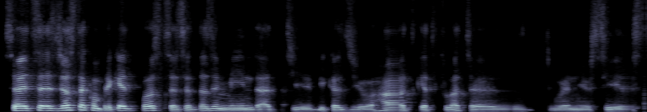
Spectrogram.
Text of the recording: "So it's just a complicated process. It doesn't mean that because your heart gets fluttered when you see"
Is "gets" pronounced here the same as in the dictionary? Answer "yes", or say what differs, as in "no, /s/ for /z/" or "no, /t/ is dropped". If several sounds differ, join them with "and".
no, /s/ is dropped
